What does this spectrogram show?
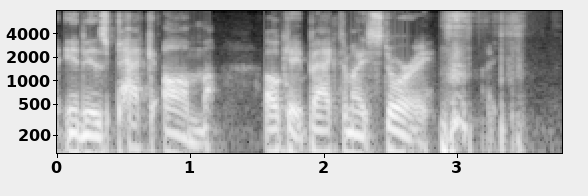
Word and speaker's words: Peckham: To save you from the trouble of pronouncing his name, it is Peckham.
